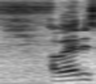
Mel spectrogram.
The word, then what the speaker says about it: avarice: अवेरिस का मतलब होता है एक्सट्रीम ग्रीड, AVARICE, ठीक है जी, और अवेरुस ऐसे प्रोनाउंस करते हैं इसे, अवेरिस वही।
